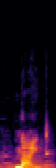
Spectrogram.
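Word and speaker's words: night: টি লাইট হয়ে গেল এ মতো নাইট এন আই জি এইচ টি তো এটাকে শুধু যদি আমরা এন আই টি যদি লিখে দিই তবুও আমাদের নাইট উচ্চারণ হয়ে গেল তো জি এইচ এর উচ্চারণটা আসলো না এ মতো ফাইট এ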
